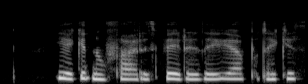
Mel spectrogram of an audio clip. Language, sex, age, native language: Icelandic, male, 14, Icelandic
